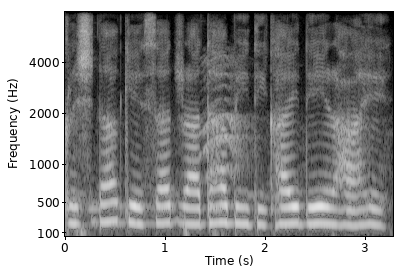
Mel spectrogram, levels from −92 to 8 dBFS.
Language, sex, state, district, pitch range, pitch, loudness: Hindi, female, Arunachal Pradesh, Papum Pare, 210-225 Hz, 220 Hz, -13 LUFS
